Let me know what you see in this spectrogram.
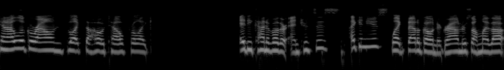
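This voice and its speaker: A woman speaks loudly at a high pitch in a bright, sharp tone. She moves at a fairly quick pace with ordinary pitch variation in a dry, close sound with no echo. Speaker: streamer playing tabletop RPG player. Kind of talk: tabletop role-play game chat.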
